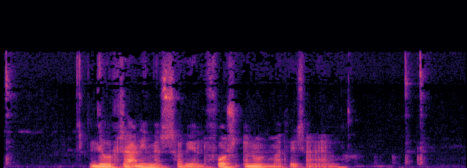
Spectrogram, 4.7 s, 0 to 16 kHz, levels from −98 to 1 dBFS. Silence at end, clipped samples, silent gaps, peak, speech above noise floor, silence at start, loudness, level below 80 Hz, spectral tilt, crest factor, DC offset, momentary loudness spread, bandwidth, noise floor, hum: 0.45 s; under 0.1%; none; -10 dBFS; 43 dB; 0.05 s; -27 LUFS; -54 dBFS; -6.5 dB/octave; 18 dB; under 0.1%; 23 LU; 11.5 kHz; -69 dBFS; none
